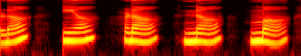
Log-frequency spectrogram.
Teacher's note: प्रत्येक वर्ग का अंतिम यानी पांचवा वर्ण यानी ण, ञ, ण, न, म नासिक्य व्यंजन कहलाता है। इनके उच्चारण में हवा नाक से बाहर निकलती है। नासिक्य व्यंजन को अनुनासिक व्यंजन भी कहते हैं। · नासिक्य व्यंजन वे होते हैं जिनका उच्चारण मुख और नासिका यानी नाक से होता है।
